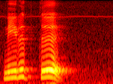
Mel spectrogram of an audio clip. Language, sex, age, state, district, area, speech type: Tamil, female, 60+, Tamil Nadu, Dharmapuri, rural, read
